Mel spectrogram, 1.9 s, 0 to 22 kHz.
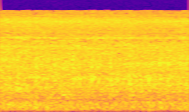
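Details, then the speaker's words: GMC XUV V8 at 12k miles, suspected bad lifter, after topping up low oil and adding Lucas: steady even idle with low rumble, tick nearly gone; normal idle. "now she looks like she's running good"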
